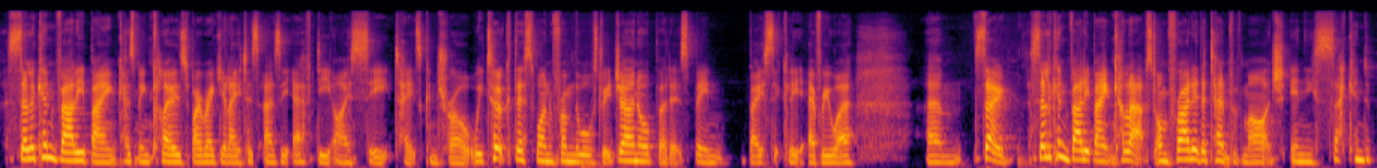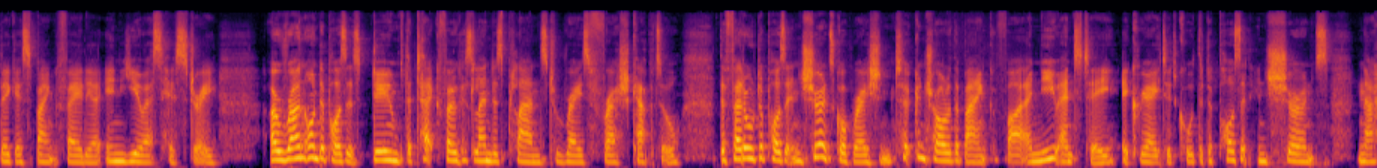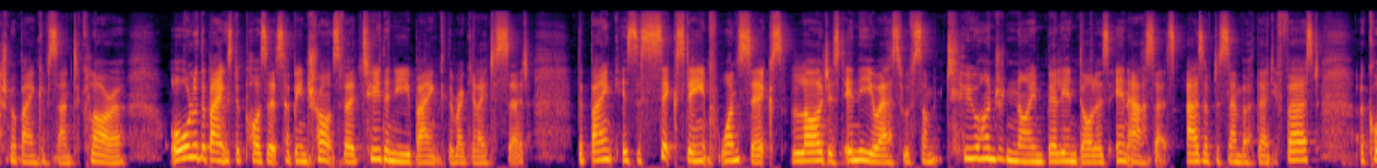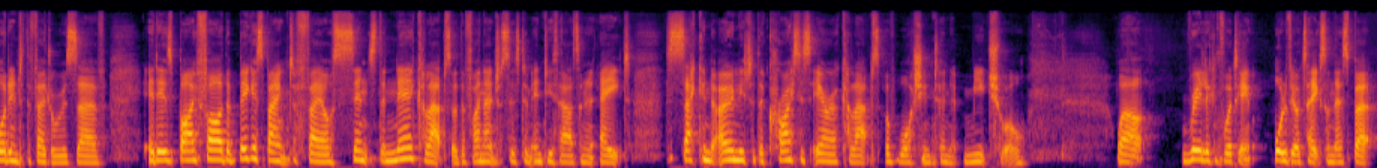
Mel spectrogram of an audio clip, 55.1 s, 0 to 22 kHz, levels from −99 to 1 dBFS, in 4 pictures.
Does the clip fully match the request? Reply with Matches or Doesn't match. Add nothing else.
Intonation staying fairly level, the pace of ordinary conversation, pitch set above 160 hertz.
Doesn't match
